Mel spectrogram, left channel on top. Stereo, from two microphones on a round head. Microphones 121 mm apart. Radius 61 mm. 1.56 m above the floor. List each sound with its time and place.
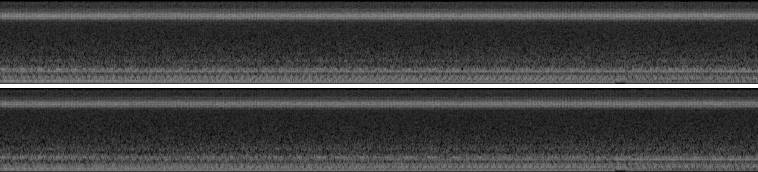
0.0 s an insect: 10° left (ahead or behind)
